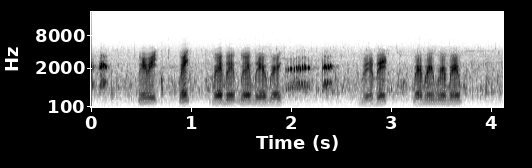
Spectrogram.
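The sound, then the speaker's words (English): A frog named Lady Penelope croaks repeatedly, fairly loud, in quick clusters of throaty ribbits broken by short pauses and a couple of higher, drawn-out calls, with no talking. “Lady Penelope says she's sorry if her ribbits are a little awkward today.”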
